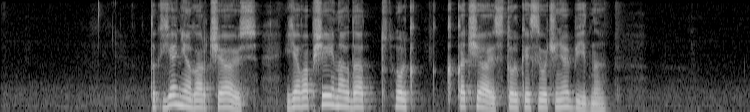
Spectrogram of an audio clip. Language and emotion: Russian, sad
